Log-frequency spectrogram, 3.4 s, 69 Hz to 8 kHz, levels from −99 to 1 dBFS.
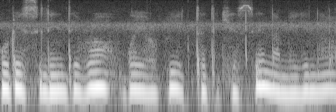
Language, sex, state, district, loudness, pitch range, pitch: Nagamese, female, Nagaland, Kohima, -13 LUFS, 160-180 Hz, 165 Hz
